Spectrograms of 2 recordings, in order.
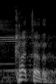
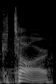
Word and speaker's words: Qatar: sent a pronunciation email it's Qatar yeah he he's right actually I I've been I've been we've wrestled in Doha and so I've been and I always pronounced it guitar Qatar thinking that's how it was it's not it's how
